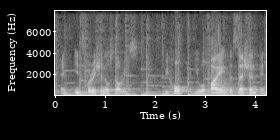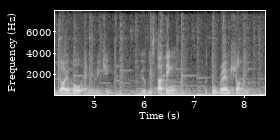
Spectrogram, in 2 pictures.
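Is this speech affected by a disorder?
No.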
